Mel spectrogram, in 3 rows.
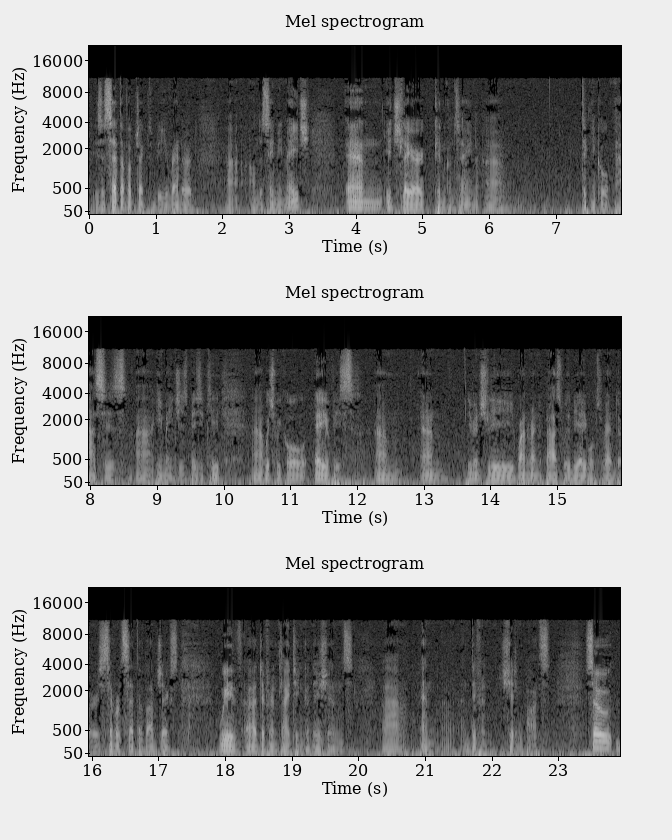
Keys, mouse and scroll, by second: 6.5 click, 12.5 click, 13.0 click.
